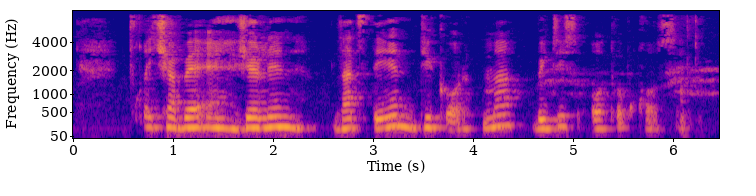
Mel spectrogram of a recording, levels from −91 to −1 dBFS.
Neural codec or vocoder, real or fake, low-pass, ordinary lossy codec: none; real; 7.2 kHz; MP3, 64 kbps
